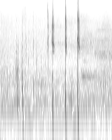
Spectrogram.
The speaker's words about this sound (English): I love the sound of flipping paper. So if you want to make my heart happy, you can do that.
